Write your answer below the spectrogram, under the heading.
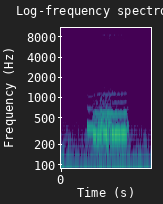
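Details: Snore from an old dog in deep sleep: a single tonal, slightly wavering whistle of under a second, fairly loud against a faint steady background hum.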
